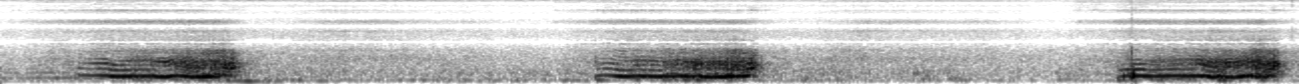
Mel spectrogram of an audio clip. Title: Snoring Cooper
